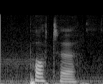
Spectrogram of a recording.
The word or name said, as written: potter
